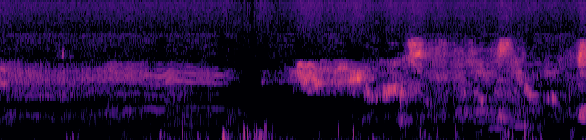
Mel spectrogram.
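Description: Faint sounds of young white storks flapping their wings on a stick nest: soft low thumps and rustling, with scattered short high squeaks from about halfway through.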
